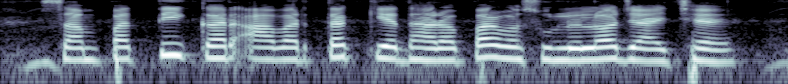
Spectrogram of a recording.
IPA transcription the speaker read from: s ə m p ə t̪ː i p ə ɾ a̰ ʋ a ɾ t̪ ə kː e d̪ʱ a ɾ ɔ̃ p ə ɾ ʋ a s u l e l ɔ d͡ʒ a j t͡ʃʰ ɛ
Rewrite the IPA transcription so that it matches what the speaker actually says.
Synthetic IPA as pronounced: s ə m p ə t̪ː i k ə ɾ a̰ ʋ ə ɾ t̪ ə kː e d̪ʱ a ɾ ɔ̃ p ə ɾ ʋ ə s u l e l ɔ d͡ʒ a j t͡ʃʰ ɛ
